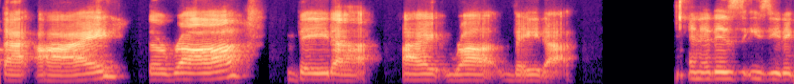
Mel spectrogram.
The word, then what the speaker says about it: Ayurveda: word is a sanskrit word and how it's pronounced how i remember it is i ra veda so i ra veda you can repeat it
